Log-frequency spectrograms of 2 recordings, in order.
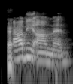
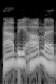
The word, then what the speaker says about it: Abiy Ahmed: Abiy Ahmed. Abiy Ahmed.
